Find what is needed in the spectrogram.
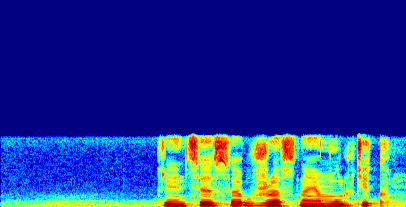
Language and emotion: Russian, sad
